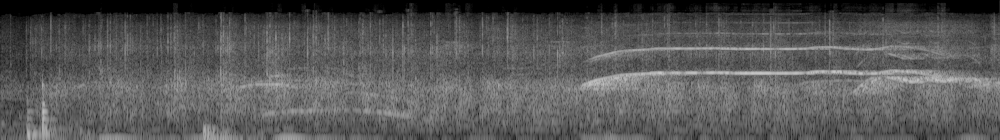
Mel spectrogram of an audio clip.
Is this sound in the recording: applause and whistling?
yes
